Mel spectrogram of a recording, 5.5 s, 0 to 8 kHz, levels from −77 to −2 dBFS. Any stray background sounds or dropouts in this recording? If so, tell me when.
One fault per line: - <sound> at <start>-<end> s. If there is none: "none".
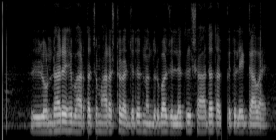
- dropout at 4.4-4.5 s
